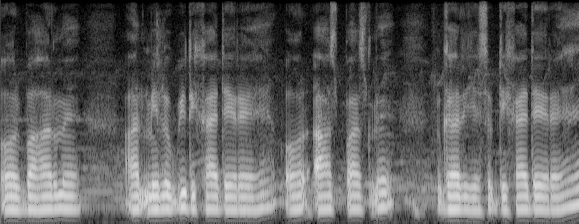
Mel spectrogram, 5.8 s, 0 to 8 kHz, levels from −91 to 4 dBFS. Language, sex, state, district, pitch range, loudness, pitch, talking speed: Hindi, male, Arunachal Pradesh, Papum Pare, 125-130 Hz, -15 LUFS, 130 Hz, 215 wpm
